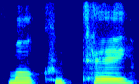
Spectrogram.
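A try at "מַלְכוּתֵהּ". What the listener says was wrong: It's malchute. That's a chaf.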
